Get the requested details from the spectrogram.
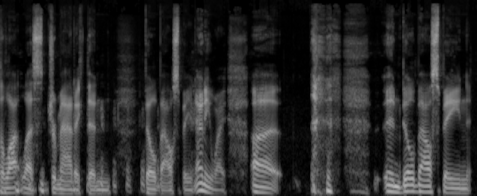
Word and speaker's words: Bilbao: Is that Bilbao? How do you pronounce that? – Bilbao. – That's what I figured. But I'm glad it's not Bilbo,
